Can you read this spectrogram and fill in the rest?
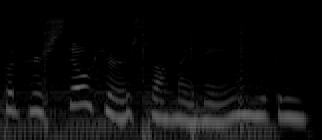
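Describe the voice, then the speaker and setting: A woman playing an easygoing young student gamer in a visual novel, relaxed and playfully teasing. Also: a little high, quick pace, close to an everyday voice. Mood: easy, teasing. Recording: music playing over the voice.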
